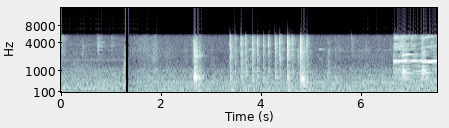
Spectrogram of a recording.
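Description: About a dozen quick clicks of buttons being pressed, like a phone number being dialed on a keypad. Music starts near the end.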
